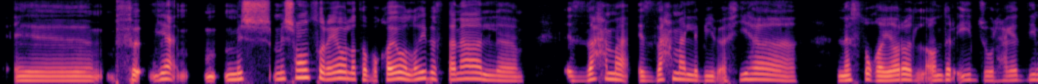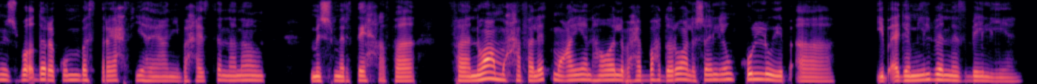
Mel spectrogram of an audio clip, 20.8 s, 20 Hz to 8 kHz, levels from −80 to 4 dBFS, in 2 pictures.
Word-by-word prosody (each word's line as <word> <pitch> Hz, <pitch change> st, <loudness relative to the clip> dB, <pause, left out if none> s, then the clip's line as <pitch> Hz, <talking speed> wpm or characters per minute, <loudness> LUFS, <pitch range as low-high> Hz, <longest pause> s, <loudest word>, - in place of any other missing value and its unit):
آآ، 155 Hz, -1 st, 0 dB, 0.2 s
ف -, -, -1 dB
ي 215 Hz, 0 st, +2 dB, 0.5 s
مش 200 Hz, +4 st, +2 dB
مش 220 Hz, +5 st, +1 dB
عنصرية، 235 Hz, -5 st, +4 dB
ولا 225 Hz, -3 st, +3 dB
طبقية 190 Hz, +1 st, +2 dB
والله، 215 Hz, +1 st, +4 dB
بس 215 Hz, -3 st, -3 dB
أنا 220 Hz, +2 st, +3 dB
ال 160 Hz, -6 st, -1 dB, 0.5 s
الزحمة 190 Hz, +4 st, 0 dB
الزحمة 185 Hz, +8 st, 0 dB
اللي 180 Hz, -4 st, +1 dB
بيبقى 155 Hz, 0 st, -3 dB
فيها 185 Hz, -6 st, -1 dB, 0.4 s
ناس 170 Hz, +2 st, +1 dB
صغيرة 175 Hz, 0 st, +4 dB
الunder 175 Hz, +1 st, -2 dB
age 170 Hz, -1 st, -6 dB
والحاجات 160 Hz, +2 st, -4 dB
دي، 180 Hz, +3 st, -6 dB
مش 175 Hz, -5 st, -4 dB
باقدَر 180 Hz, +1 st, +2 dB
أكون 175 Hz, +1 st, -2 dB
باستريّح 170 Hz, -1 st, -3 dB
فيها 165 Hz, -1 st, -5 dB
يعني، 150 Hz, -1 st, -4 dB
باحس 145 Hz, +3 st, -7 dB
إن 165 Hz, -2 st, -2 dB
أنا 170 Hz, 0 st, -1 dB, 0.5 s
مش 150 Hz, +1 st, +1 dB
مرتاحة، 155 Hz, +1 st, -2 dB
ف -, -, -9 dB, 0.5 s
فنوع 170 Hz, +8 st, +5 dB
م 195 Hz, -, +1 dB
حفلات 165 Hz, +3 st, -2 dB
مُعيّن 175 Hz, +2 st, 0 dB
هو 170 Hz, +2 st, +1 dB
اللي 175 Hz, -1 st, +1 dB
باحب 165 Hz, +3 st, -5 dB
أحضره، 175 Hz, +1 st, +1 dB
علشان 180 Hz, -1 st, 0 dB
اليوم 190 Hz, +2 st, 0 dB
كلّه 200 Hz, -2 st, +3 dB
يبقى 140 Hz, -3 st, -3 dB, 0.4 s
يبقى 150 Hz, +1 st, 0 dB
جميل 165 Hz, +4 st, +2 dB
بالنسبة 160 Hz, -5 st, +1 dB
لي 135 Hz, -3 st, -4 dB
يعني، 130 Hz, +1 st, -11 dB
170 Hz, 150 wpm, -21 LUFS, 155-190 Hz, 0.5 s, فنوع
